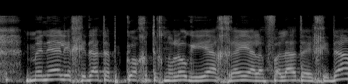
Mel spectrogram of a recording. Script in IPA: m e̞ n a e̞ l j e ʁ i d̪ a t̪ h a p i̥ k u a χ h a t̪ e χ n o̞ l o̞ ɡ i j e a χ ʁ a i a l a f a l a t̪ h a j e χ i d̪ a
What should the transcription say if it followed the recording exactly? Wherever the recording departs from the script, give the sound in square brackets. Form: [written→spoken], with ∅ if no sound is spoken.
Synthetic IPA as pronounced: m e̞ n a e̞ l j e [ʁ→χ] i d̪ a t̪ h a p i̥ k u a χ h a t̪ e χ n o̞ l o̞ ɡ i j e a χ ʁ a i a l a f a l a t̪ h a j e χ i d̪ a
